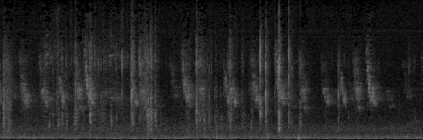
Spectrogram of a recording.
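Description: Small songbirds chirping over and over, a rapid run of short, high, falling chirps, with a few light clicks mixed in.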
